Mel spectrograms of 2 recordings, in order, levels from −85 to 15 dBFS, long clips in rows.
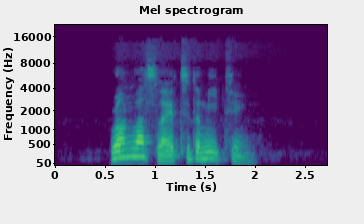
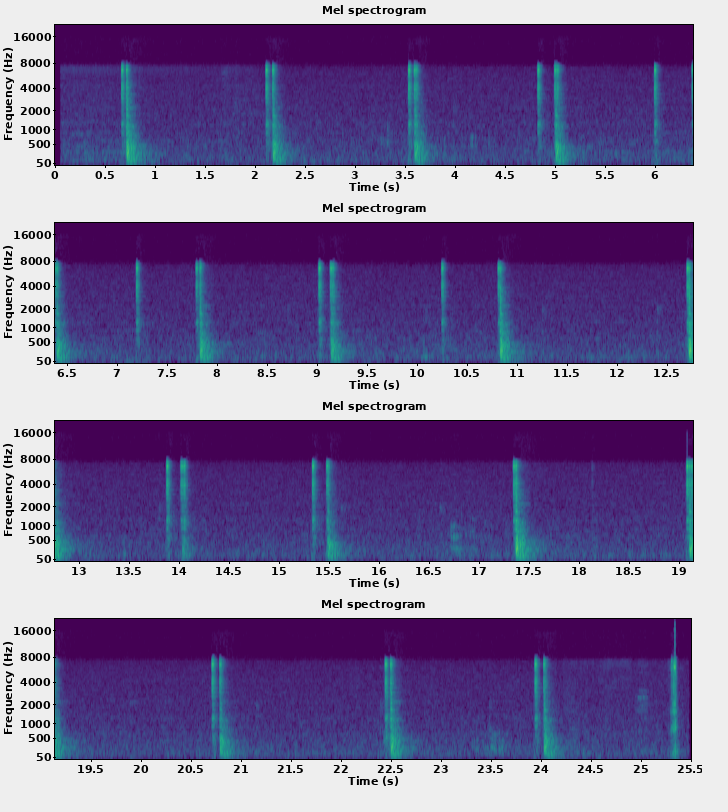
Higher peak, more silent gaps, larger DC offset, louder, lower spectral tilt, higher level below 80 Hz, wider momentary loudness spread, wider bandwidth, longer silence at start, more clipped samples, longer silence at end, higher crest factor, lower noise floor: second, -4 dBFS vs 0 dBFS; neither; neither; first, -20 LUFS vs -25 LUFS; first, -6 dB/octave vs -1.5 dB/octave; about the same, -64 dBFS vs -66 dBFS; first, 18 LU vs 13 LU; about the same, 15 kHz vs 16.5 kHz; about the same, 0.55 s vs 0.65 s; neither; first, 0.8 s vs 0.15 s; second, 18 dB vs 32 dB; first, -72 dBFS vs -58 dBFS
